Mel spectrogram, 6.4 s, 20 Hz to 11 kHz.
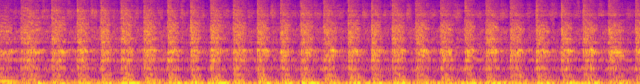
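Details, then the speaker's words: Nissan 240SX no-start after patching the tach signal wire and rewiring wideband ground: steady starter cranking with even compression pulses about four a second, never fires; wiring or sensor issue suspected. "So, I could not get the 240 to cranked over today and stay running. Well, actually, I couldn't get the 240 to run today."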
